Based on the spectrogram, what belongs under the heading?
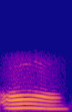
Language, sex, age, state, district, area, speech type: Assamese, female, 18-30, Assam, Dhemaji, rural, conversation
